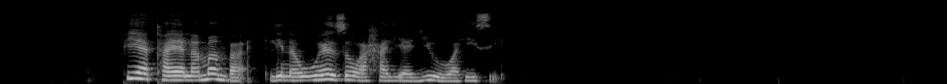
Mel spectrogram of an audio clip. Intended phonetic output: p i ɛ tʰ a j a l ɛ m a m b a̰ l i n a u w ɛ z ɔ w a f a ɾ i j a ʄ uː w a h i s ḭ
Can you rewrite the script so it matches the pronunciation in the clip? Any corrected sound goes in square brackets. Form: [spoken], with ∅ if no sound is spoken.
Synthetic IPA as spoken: p i [a] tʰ a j a l [a] m a m b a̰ l i n a u w ɛ z ɔ w a [h] a [l] i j a ʄ uː w a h i s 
